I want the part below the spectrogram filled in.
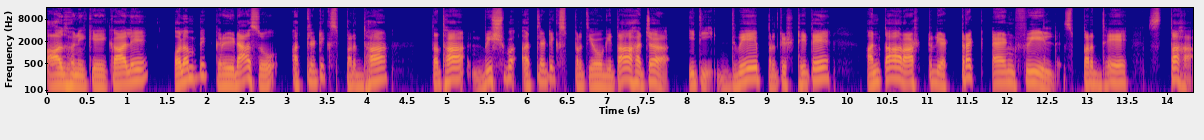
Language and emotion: Sanskrit, neutral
